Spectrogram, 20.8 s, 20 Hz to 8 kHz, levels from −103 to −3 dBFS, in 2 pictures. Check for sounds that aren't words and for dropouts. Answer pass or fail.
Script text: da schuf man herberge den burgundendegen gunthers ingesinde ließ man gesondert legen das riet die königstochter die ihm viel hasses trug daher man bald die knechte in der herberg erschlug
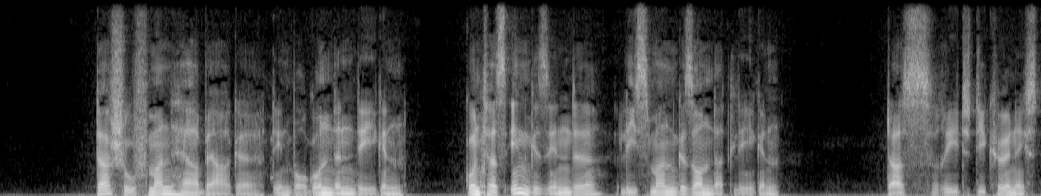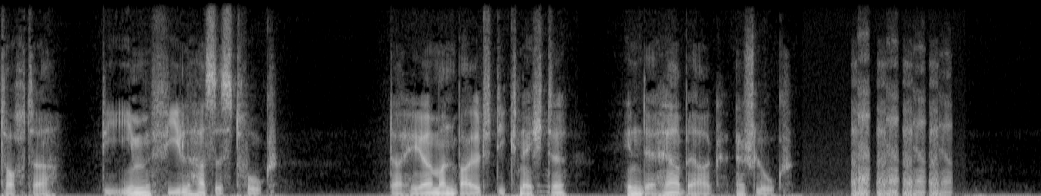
fail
